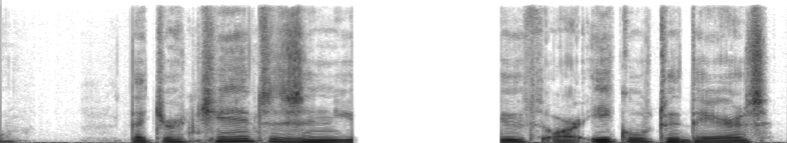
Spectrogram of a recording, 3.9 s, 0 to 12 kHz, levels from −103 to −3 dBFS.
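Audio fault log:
1.76–2.51 s playback stall: the speech cuts off mid-flow and the output falls completely silent for about 0.75 s before resuming. This is likely the player running dry of buffered data or having its audio thread blocked until it recovered.
2.51–3.94 s time-compressed catch-up: from the restart to the end, the speech runs about 1.1 times faster at unchanged pitch. The player is trimming its backlog by removing small slices and cross-fading across the joins.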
